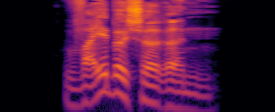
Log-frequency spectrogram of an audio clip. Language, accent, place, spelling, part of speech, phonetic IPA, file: German, Germany, Berlin, weibischeren, adjective, [ˈvaɪ̯bɪʃəʁən], De-weibischeren.ogg
- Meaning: inflection of weibisch: 1. strong genitive masculine/neuter singular comparative degree 2. weak/mixed genitive/dative all-gender singular comparative degree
